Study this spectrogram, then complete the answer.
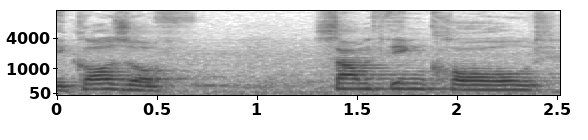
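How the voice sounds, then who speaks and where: A man's fairly high voice in a Ghanaian accent at a very slow pace, with audible room echo. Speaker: forex trading tutor. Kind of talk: tutorial.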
